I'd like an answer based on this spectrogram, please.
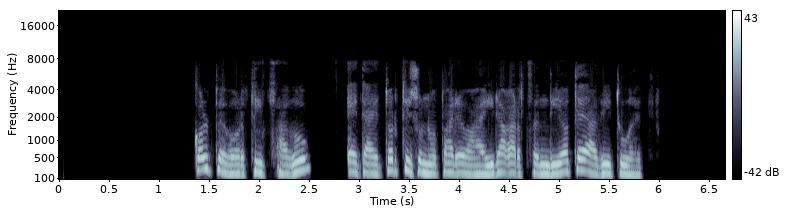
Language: Basque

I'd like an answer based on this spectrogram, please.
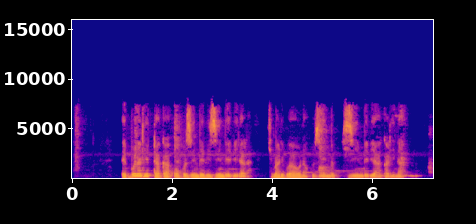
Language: Ganda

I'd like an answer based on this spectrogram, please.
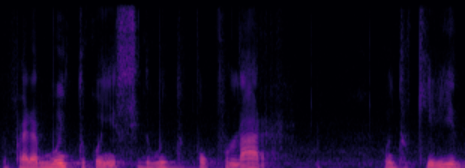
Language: Portuguese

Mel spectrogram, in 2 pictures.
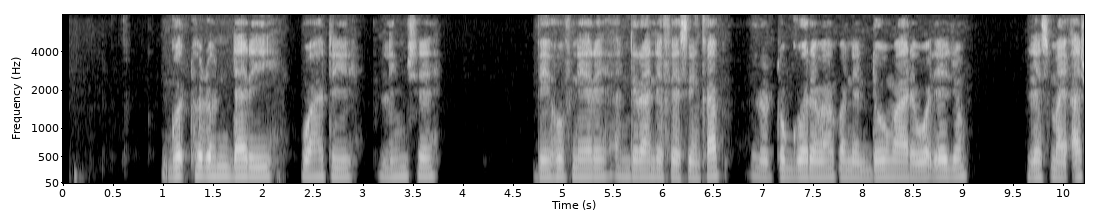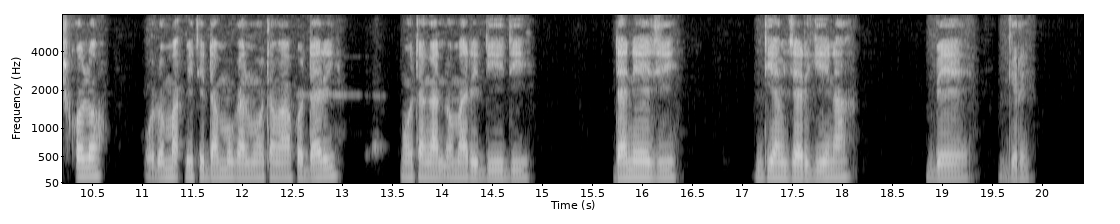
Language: Fula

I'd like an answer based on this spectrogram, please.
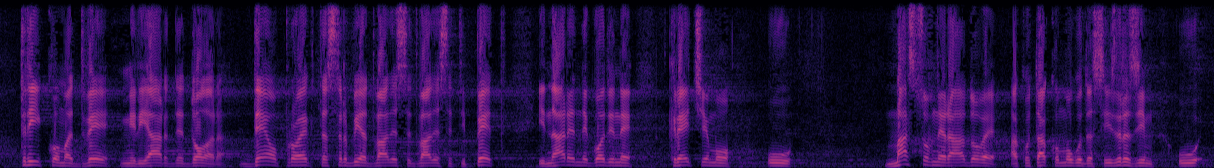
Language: Serbian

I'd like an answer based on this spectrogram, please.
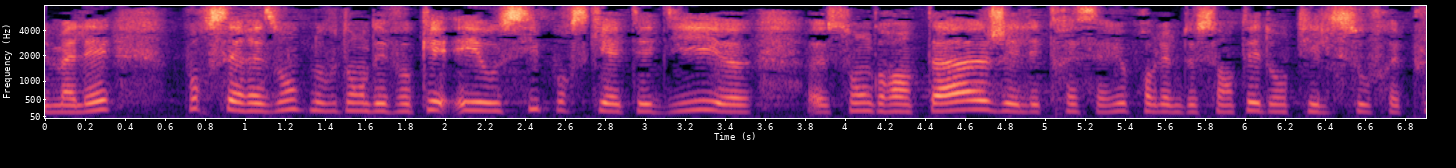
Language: French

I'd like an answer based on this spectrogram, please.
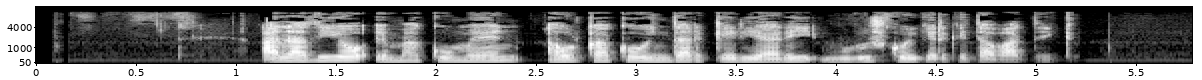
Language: Basque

